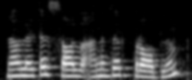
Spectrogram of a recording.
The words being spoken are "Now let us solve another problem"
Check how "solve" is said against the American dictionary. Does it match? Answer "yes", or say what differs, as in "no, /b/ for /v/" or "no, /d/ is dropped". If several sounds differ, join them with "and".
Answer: yes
